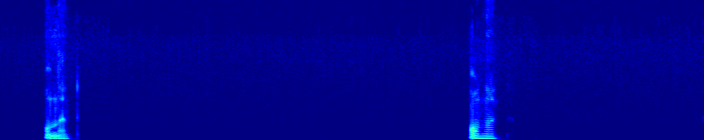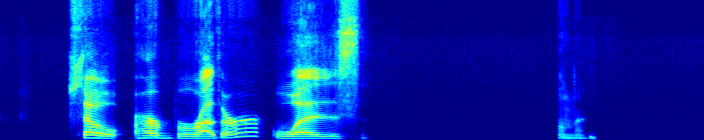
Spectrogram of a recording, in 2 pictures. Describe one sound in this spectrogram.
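A woman speaks softly and slowly into a close microphone.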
